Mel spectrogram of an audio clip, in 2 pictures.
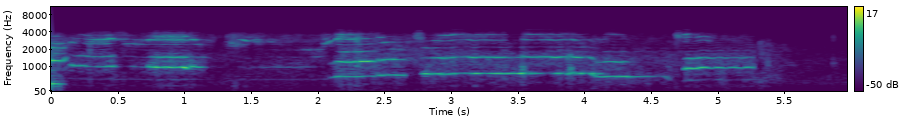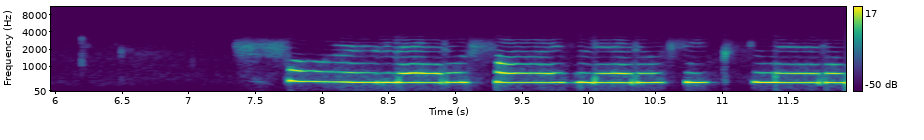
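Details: Sung melody with steady harmonic tones, a synthetic or child-like voice holding notes, a short quiet gap near the middle, then louder sustained sung phrases; no animal sound is heard.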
